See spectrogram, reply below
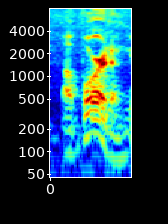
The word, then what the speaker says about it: Arboretum: I always get Arboretum, Arboretum, Arboretum. Yeah, that's how it's pronounced.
